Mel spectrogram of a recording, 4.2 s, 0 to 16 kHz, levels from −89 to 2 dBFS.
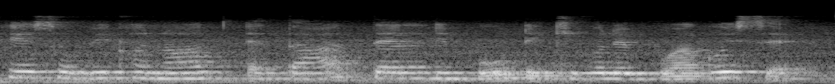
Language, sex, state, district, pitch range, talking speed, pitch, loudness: Assamese, female, Assam, Sonitpur, 240-260 Hz, 115 wpm, 245 Hz, -16 LUFS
